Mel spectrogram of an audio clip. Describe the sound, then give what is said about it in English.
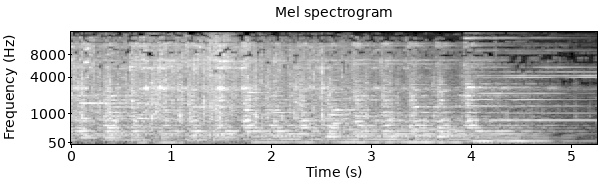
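Hooves of two horses clip-clop in a steady walking rhythm as they pull a carriage along a road lined with twinkling Christmas lights, mixed under full, sustained music with a faint tinkling jingle. “Two horses pull the carriage forward.”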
